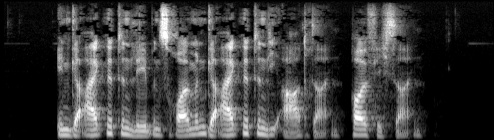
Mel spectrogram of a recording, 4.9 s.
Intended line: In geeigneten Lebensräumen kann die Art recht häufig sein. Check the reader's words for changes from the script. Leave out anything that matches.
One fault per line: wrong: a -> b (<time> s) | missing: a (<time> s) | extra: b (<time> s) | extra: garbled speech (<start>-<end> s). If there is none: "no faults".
wrong: kann -> geeigneten (2.1 s)
wrong: recht -> sein (3.1 s)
